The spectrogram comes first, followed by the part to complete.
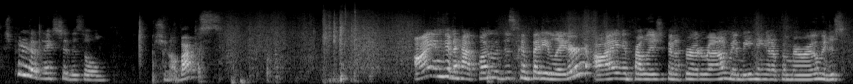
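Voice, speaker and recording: A young woman vlogger chatting casually and excitedly through an unboxing, rambling as she goes. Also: fairly high pitch, fast, pauses often, a little hiss or hum, rough recording. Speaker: fashion vlogger.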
